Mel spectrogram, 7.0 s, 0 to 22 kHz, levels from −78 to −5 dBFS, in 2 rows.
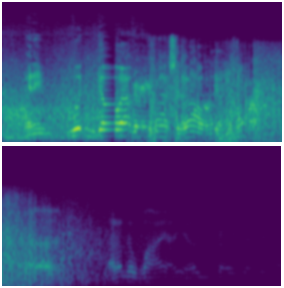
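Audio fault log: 1.27–1.42 s, call audio freeze: the sound stalls and its last moment is stretched into a fading buzz for about 126 ms, with nothing lost. The likely cause is packets held up in transit, letting the jitter buffer run dry until they arrived and playback resumed where it stopped. On a spectrogram the last spectral shape smears into a horizontal band that decays; the waveform shows a tapering, repetitive stretch rather than a dropout to zero.
1.54–1.57 s and 1.61–1.63 s, short concealed packet loss: twice, about 40 ms of audio never reached the decoder in time and is simply gone. Only a sliver was synthesised to bridge the first gap and none the second, so each event sounds like a brief smear or wobble. The receiver also cut its delay by roughly 30 to 40 ms each time. The waveform shows abrupt splices, and the spectrogram shows narrow vertical seams with content jumping across them.
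1.67 s to the end, call bitrate drop: the encoder's rate fell from 32 to 6 kbps, staying at the bottom for about 2.4 s, so the audio turns coarse, watery and muffled. At that rate the coded bandwidth shrinks from 20 kHz to 6 kHz. On a spectrogram everything above 6 kHz is cut off by a sharp horizontal ceiling, and the remaining band looks blotchy and quantised. This carries on through the smooth fade-out near 3 s.
1.93–3.11 s, jitter buffer slow-down: to build up its reserve, the buffer repeated single pitch periods and pause fragments, adding 64 ms in total. Playback runs at about 95% speed with unchanged pitch, so sounds are slightly drawn out. The waveform shows duplicated cycles lengthening sustained segments, and spectrogram harmonics stay level while events spread a little further apart in time.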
